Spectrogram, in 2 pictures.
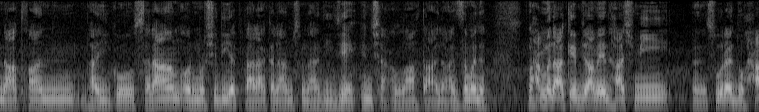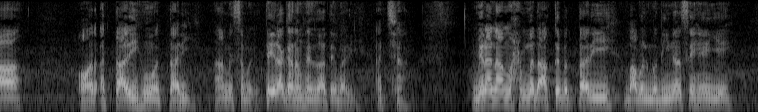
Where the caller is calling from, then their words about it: Pampore, Jammu and Kashmir, India; میں پامپور کشمیر سے ہوں.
